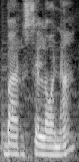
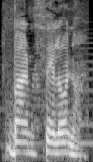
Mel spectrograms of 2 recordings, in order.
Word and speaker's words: Barcelona: In Latin American Spanish, the city is pronounced Barcelona, but if you're in Spain, you'll hear the locals pronounce it as Barcelona.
